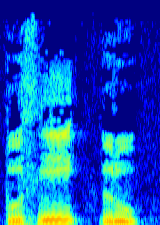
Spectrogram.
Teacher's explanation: قرأ ورش بترقيق الراء وصلا، أما وقفا فهي مرققة للجميع. هذه الراء عند الوقف تثير مرققة وقفا لجميع القراء، أما وصلا فهي مرققة لورش خاصة تثيرو.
